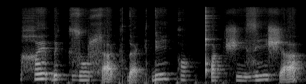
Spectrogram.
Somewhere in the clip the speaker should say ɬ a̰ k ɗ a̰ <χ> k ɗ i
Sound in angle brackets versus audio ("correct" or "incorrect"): incorrect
